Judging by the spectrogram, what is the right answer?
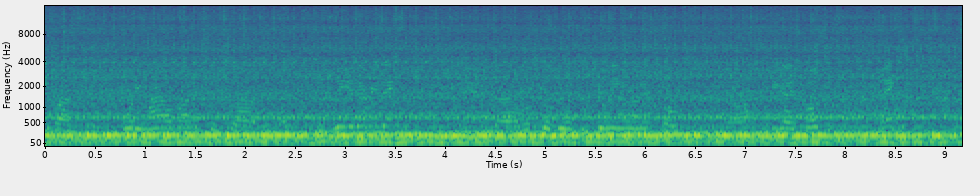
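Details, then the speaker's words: Ford 200 inline six with FiTech fuel injection and a new, louder exhaust at idle: a steady, even low drone with no knocks, misses or hunting. Owner says it sounds like a small block; normal healthy idle. "so now we're uh got a little bit of a different exhaust a little bit more verbally I think it still sounds like a spot block to me"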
